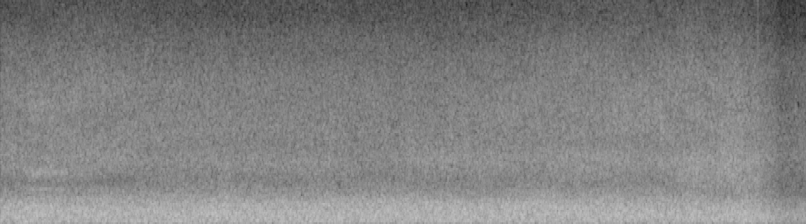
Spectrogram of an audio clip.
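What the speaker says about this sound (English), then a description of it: "And this is Copacabana Beach." Atlantic Ocean surf at Copacabana Beach in Brazil roars in a loud, dense, continuous wash that holds steady before easing slightly at the very end.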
